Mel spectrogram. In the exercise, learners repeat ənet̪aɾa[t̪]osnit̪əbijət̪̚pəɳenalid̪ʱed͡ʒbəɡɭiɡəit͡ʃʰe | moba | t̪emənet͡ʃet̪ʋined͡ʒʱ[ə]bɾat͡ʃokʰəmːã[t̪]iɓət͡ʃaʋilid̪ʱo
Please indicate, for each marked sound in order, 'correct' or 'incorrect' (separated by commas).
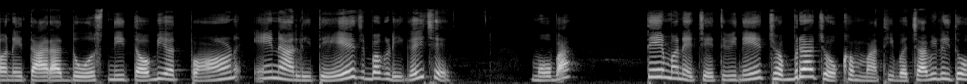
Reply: incorrect, correct, incorrect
